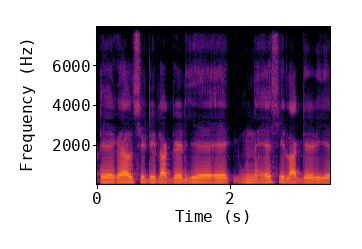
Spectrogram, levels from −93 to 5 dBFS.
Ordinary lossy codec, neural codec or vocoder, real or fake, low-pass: none; none; real; none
